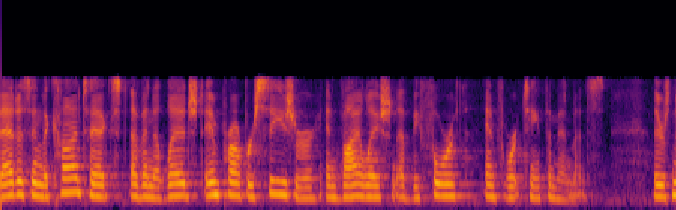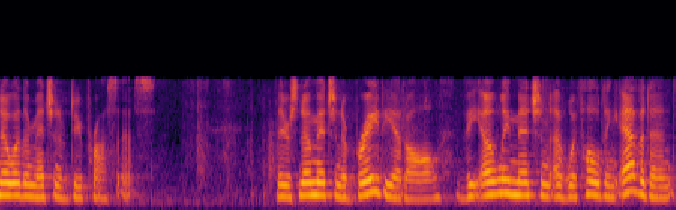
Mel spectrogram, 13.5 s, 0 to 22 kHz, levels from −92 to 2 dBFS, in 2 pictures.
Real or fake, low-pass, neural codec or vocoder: real; 5.4 kHz; none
